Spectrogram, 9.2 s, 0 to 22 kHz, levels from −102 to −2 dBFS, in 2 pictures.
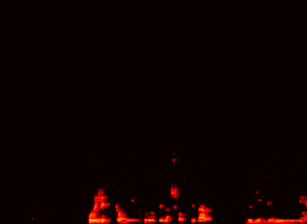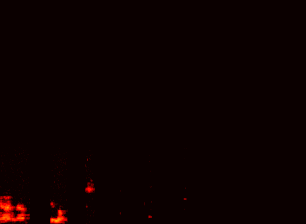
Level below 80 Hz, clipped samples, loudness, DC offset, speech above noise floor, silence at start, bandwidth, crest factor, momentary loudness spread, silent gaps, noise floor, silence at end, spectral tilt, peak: under -90 dBFS; under 0.1%; -52 LUFS; under 0.1%; over 37 dB; 1.3 s; 7.2 kHz; 22 dB; 18 LU; 1.66-1.73 s, 2.11-2.15 s, 2.79-2.86 s, 3.18-3.68 s, 5.04-5.35 s, 5.61-5.88 s; under -90 dBFS; 3.25 s; -1.5 dB/octave; -32 dBFS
